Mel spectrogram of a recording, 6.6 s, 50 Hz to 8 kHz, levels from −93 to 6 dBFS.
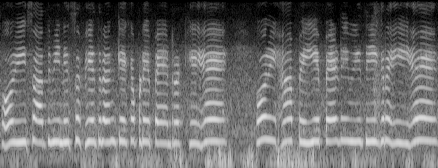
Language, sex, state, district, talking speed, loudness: Hindi, female, Haryana, Rohtak, 180 wpm, -12 LUFS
